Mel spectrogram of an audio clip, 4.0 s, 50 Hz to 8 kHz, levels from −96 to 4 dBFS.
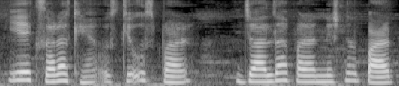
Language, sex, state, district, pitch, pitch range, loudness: Hindi, female, West Bengal, Alipurduar, 215 Hz, 195-245 Hz, -16 LUFS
